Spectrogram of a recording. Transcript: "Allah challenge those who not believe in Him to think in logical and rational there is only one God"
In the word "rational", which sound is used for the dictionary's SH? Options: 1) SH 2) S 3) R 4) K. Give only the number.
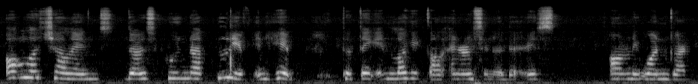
2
